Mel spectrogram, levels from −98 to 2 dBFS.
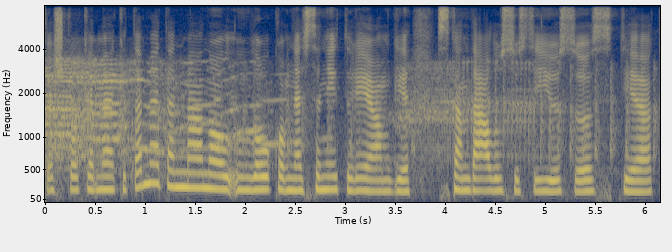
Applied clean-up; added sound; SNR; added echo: none; Squeak; 10 dB; none.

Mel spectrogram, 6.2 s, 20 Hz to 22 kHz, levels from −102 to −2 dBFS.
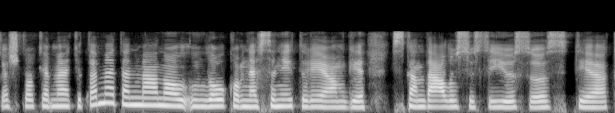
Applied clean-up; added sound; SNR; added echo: neural mask model Resemble Enhance denoiser.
